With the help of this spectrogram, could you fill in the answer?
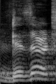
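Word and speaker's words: dessert: এখন একটি বিষয় খেয়াল করবেন, আমরা কিন্তু এই যে মিষ্টান্ন জাতীয় খাবার, এই খাবারটাকে প্রায় বলি ডেজার্ট, কিন্তু আসলে এটা ডেজার্ট উচ্চারণ হবে না, হবে ডিজার্ট, এবং মরুভূমির উচ্চারণ হবে ডেজার্ট।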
